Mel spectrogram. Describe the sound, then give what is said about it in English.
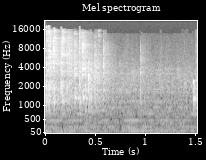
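Dice clatter and roll across a table during a tabletop role-playing game roll, in a quick burst of small hard clicks, fading slightly before a final tap, with no voices. “Got a 16 with a 6 and a 5 on the dice.”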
